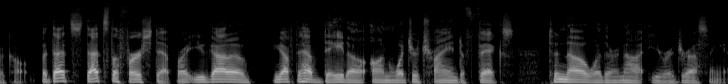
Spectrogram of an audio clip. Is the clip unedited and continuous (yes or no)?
yes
